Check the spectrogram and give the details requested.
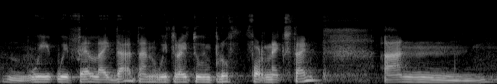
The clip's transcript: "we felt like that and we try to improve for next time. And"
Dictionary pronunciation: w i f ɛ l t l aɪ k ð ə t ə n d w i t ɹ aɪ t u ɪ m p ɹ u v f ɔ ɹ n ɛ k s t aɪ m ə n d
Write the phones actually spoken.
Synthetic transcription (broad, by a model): w i f ɛ l t l aɪ k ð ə t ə n w i t ɹ aɪ t u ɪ m p ɹ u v f ɔ ɹ n ɛ k s t aɪ m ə n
